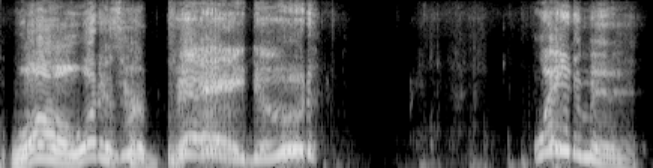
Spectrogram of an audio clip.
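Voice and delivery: loud, high real astonishment; amazed. Real, not acted. Streamer spotting her bay, loud amazement. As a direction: cry out in sudden amazement.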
